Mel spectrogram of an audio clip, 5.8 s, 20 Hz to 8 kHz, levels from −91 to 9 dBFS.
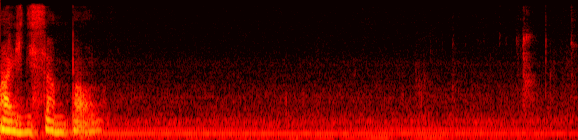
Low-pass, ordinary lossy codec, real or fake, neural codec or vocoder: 7.2 kHz; none; real; none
